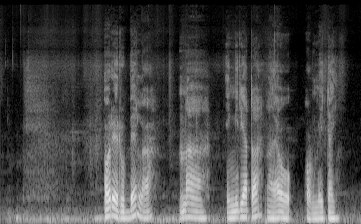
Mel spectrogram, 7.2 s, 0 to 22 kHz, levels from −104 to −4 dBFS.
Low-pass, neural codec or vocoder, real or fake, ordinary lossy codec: 19.8 kHz; none; real; Opus, 64 kbps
